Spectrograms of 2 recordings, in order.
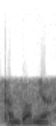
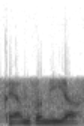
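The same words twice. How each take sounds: First: It is said the way Tanzanians pronounce it. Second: It is said the way Americans pronounce it. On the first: This is how people in the country say it. "that's the way they pronounce it in Tanzania" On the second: This is the accepted form in the US. "in the U S the proper pronunciation is Tanzania"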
